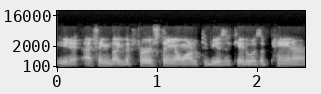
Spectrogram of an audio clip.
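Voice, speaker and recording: A man's fairly low voice, monotone and flat, with a Spanish accent. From Peru (Lima), then Miami from age 14. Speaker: film director. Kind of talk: interview. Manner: halting, many fillers and restarts.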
